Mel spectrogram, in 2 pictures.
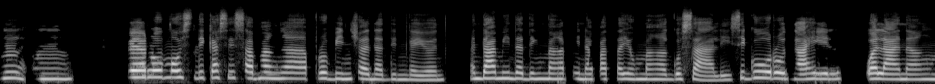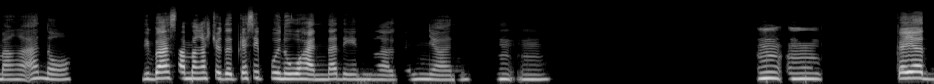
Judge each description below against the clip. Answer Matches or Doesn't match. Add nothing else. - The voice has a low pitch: Doesn't match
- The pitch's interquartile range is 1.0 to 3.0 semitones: Matches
